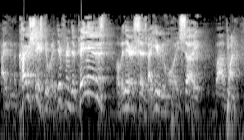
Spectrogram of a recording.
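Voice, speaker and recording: A man with a sharp, forceful voice delivers a rabbinic sermon in a very reverberant room. His pitch moves up and down in an animated way as he tells stories and poses questions, sprinkling in Hebrew terms. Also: a little fast, creaky. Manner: storytelling, rhetorical questions, voices imagined speakers, repeats phrases; mixes English with Hebrew and Yiddish terms. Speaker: rabbi giving a Torah talk. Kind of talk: sermon, Torah lecture. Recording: echoey room, faint noise.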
